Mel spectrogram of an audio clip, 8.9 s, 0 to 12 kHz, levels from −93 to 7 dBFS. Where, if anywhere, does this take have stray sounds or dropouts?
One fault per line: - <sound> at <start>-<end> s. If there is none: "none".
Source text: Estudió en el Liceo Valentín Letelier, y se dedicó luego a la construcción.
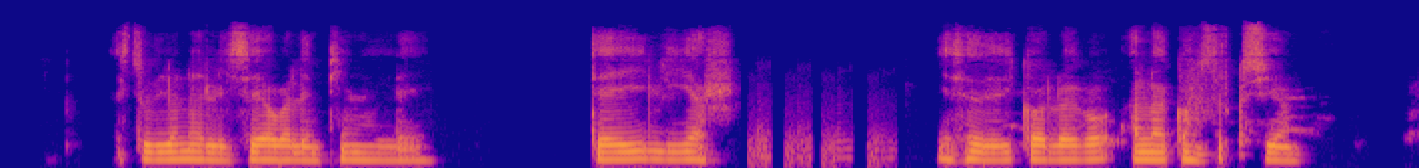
- laugh at 4.7-5.6 s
